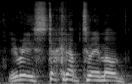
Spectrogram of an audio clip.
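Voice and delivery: high, lightly voiced British lad cheering; hearty British chum. Schoolmates congratulating him, lightly voiced high British cheer. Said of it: "sounds like a British orphan kid name".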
